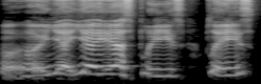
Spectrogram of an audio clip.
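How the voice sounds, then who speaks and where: Woman doing a high, stammering, terrified little mouse. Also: vocal fry, heavily acted. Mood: pleading. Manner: stammering, whimpering, halting. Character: small, terrified, pleading male mouse. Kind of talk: children's storybook character voice.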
